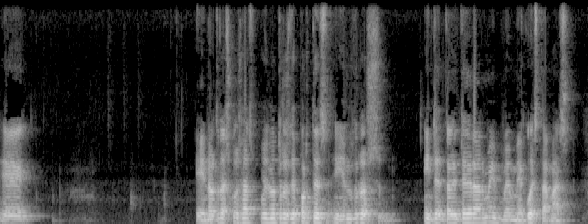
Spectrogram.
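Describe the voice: A man's fairly high-pitched voice at a fairly slow pace.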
